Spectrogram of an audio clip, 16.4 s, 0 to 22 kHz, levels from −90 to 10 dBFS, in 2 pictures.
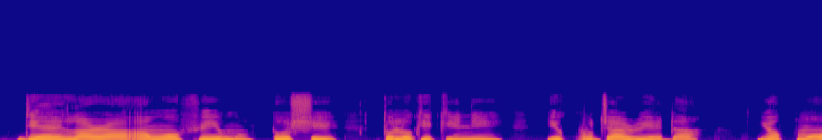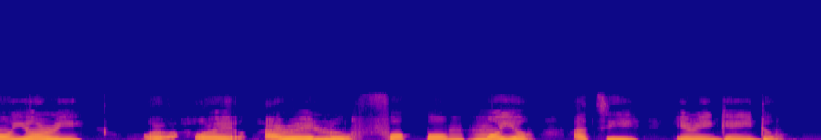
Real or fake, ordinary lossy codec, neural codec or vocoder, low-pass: real; none; none; 7.2 kHz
